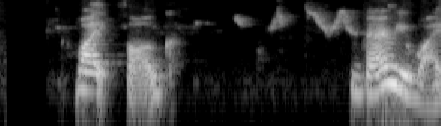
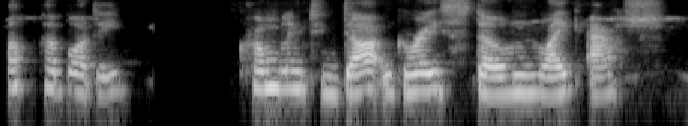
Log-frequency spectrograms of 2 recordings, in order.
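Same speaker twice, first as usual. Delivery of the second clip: normal talking voice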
